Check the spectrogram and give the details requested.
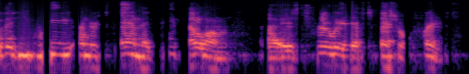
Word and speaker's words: Ellum: That was Elm Street, that's pronounced Ellum.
